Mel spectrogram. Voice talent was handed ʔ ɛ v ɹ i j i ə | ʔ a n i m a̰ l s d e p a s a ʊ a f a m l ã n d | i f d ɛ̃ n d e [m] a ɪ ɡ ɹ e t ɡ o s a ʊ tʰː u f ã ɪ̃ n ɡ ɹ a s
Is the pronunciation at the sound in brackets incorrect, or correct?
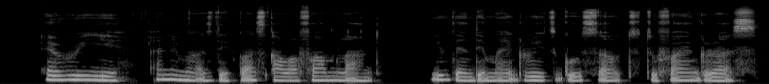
correct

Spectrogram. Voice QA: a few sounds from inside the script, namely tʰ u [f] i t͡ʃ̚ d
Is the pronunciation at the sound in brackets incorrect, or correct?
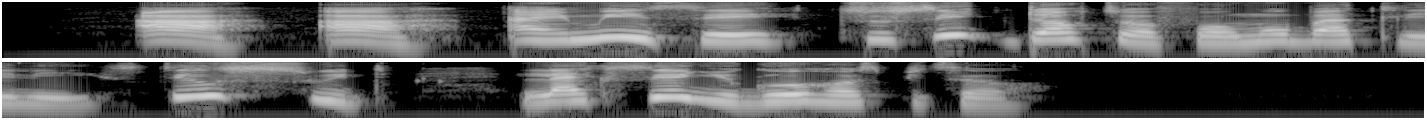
incorrect: s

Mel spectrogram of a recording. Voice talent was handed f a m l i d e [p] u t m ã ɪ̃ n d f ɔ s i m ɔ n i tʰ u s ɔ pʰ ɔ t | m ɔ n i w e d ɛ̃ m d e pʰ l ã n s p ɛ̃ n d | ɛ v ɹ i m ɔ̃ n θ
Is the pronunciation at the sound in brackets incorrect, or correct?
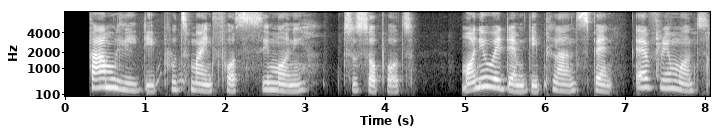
incorrect: pʰ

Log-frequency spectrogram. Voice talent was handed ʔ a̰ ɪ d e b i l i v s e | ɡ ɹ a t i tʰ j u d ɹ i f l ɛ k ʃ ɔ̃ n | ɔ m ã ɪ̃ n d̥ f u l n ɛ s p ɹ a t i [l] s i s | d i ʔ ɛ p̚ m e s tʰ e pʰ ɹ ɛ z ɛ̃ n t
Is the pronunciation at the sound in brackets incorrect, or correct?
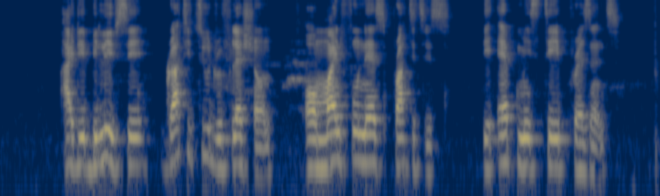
incorrect: none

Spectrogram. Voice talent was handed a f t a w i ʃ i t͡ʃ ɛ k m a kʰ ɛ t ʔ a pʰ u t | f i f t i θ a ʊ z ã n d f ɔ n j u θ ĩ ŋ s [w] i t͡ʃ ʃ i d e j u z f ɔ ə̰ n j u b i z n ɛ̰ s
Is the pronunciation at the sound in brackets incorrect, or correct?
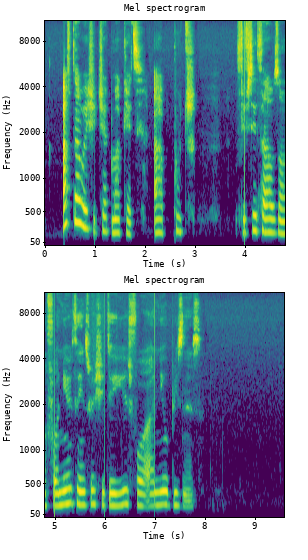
correct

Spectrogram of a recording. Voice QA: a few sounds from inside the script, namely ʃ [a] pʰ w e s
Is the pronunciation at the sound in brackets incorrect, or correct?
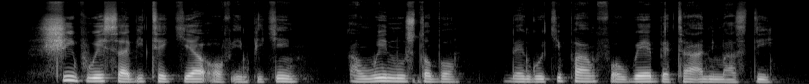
incorrect: i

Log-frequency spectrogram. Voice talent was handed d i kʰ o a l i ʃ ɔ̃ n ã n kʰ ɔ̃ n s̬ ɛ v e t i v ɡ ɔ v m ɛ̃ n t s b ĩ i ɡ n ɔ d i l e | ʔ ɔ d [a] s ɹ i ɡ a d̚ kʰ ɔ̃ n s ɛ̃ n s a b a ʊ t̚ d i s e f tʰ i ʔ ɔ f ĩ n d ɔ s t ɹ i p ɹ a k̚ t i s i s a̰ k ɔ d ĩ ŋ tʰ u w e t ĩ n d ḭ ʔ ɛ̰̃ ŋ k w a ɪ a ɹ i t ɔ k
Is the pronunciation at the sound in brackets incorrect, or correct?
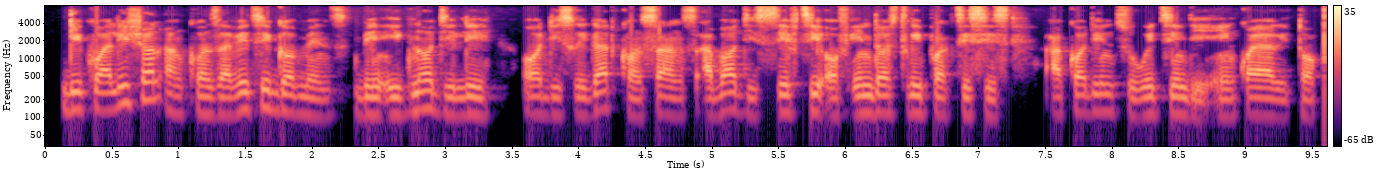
incorrect: i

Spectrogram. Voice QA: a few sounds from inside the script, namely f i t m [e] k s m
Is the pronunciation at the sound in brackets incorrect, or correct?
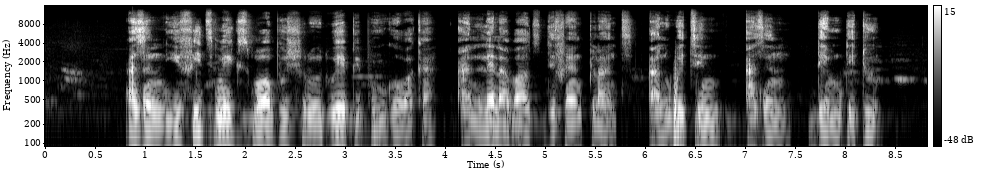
correct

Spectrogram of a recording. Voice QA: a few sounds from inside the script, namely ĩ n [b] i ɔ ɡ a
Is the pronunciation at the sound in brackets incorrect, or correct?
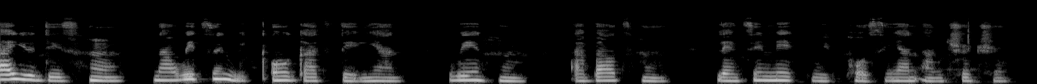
incorrect: w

